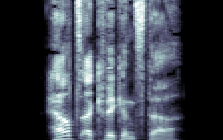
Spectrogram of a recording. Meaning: inflection of herzerquickend: 1. strong/mixed nominative masculine singular superlative degree 2. strong genitive/dative feminine singular superlative degree
- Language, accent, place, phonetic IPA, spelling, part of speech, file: German, Germany, Berlin, [ˈhɛʁt͡sʔɛɐ̯ˌkvɪkn̩t͡stɐ], herzerquickendster, adjective, De-herzerquickendster.ogg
